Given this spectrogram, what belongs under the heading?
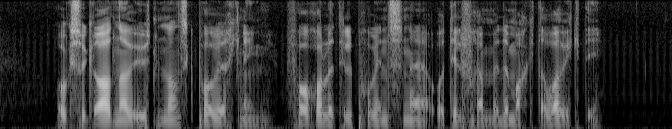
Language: Norwegian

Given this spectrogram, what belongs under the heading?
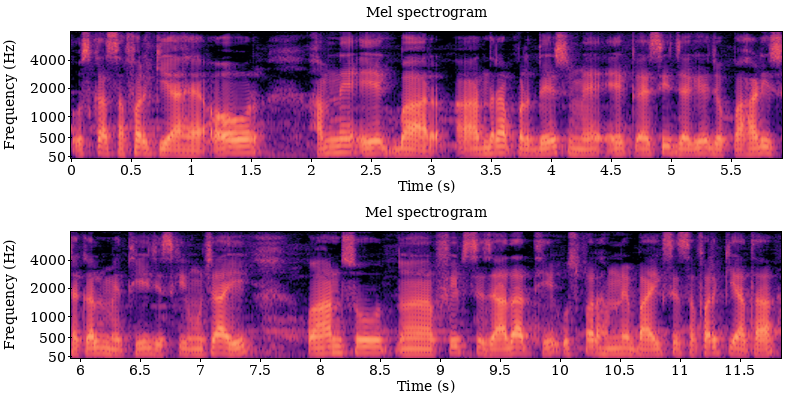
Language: Urdu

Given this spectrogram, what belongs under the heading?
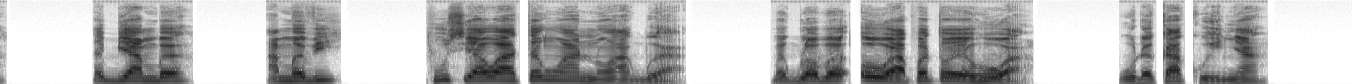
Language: Ewe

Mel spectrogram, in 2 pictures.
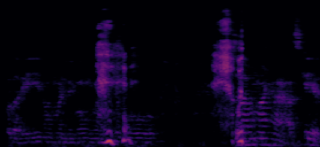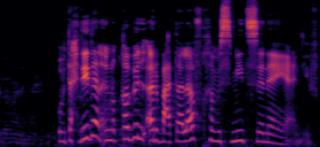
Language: Arabic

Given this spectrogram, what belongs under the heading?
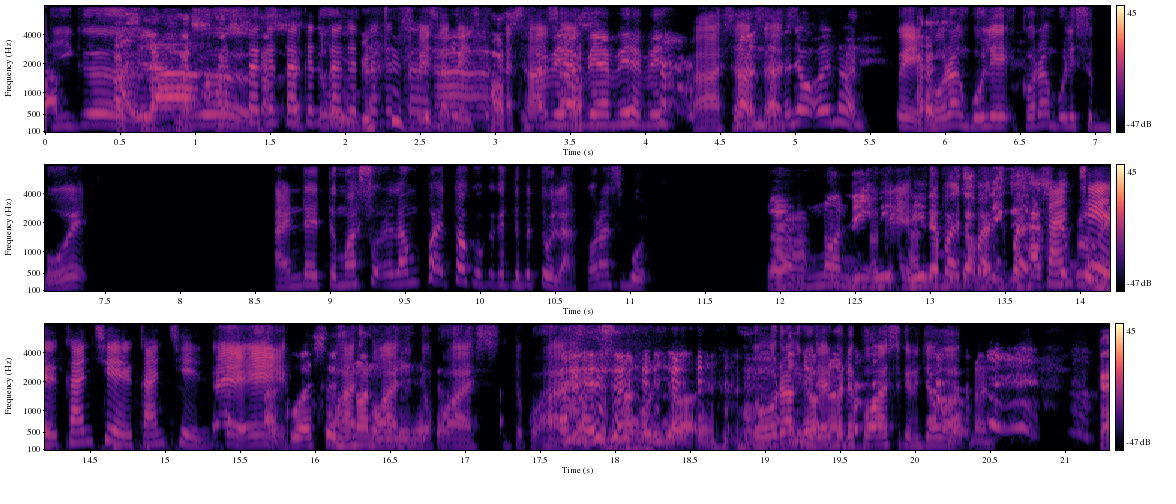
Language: Malay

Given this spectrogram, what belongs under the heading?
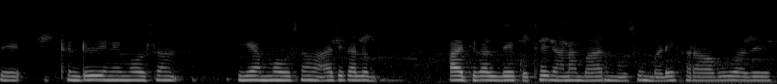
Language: Dogri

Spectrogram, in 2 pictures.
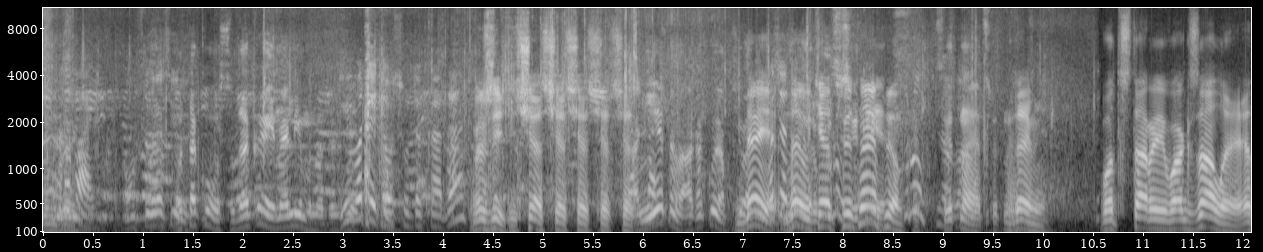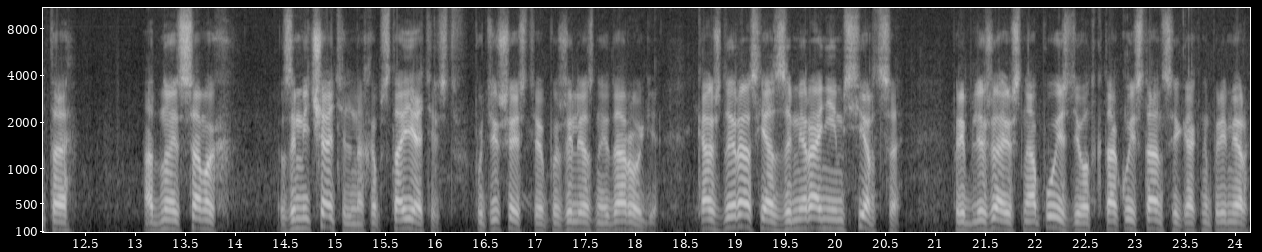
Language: Russian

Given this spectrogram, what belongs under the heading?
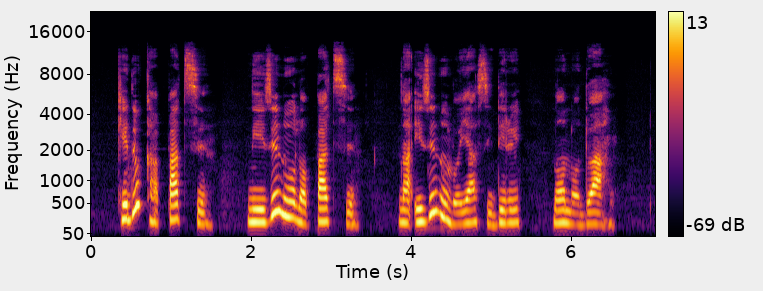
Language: Igbo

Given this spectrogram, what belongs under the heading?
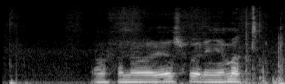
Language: Kinyarwanda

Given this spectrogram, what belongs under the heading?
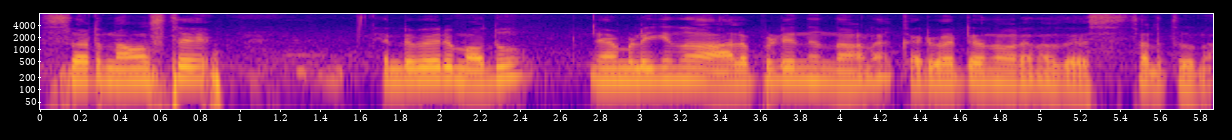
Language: Malayalam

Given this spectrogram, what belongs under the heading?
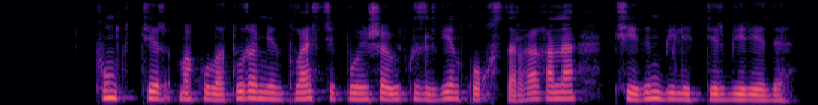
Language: Kazakh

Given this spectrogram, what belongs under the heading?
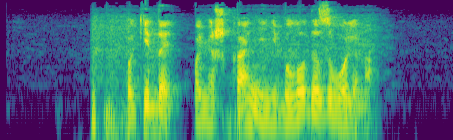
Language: Belarusian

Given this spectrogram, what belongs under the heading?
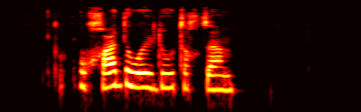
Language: Abkhazian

